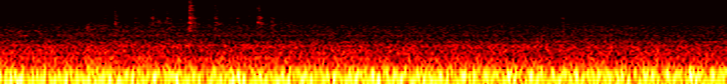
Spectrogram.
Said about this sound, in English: as you can probably hear with the gear changes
